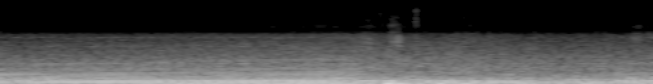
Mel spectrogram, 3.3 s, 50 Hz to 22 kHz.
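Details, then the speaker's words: 2000 BMW E46 323i, 2.5 L inline-6, 5-speed manual, 364,000 miles, in-car binaural: steady drone broken by one dull thump at a gear change; rear-end clunk only when shifting, differential bushings suspected, unconfirmed. "I saw some that were like differential bushings and, you know, other things related to the differential area of the car. You only hear it clunking when you're shifting gears."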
